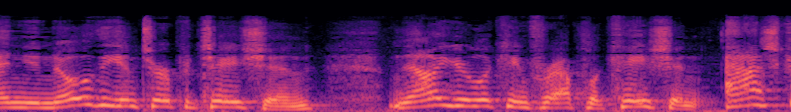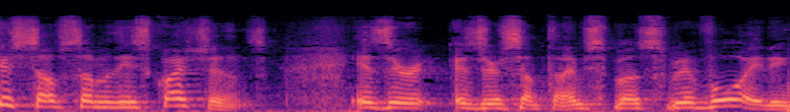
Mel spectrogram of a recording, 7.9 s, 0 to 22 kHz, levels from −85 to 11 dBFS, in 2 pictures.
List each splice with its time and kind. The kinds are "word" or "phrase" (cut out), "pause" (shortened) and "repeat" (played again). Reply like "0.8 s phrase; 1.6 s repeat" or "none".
none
